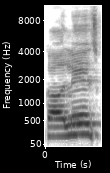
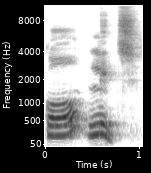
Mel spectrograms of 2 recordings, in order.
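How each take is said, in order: First: The last syllable ends with an 'ej' sound. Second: The last syllable ends with an 'ij' sound. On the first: The speaker calls it wrong. "కాలేజ్ కాదు" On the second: The speaker calls it right. "ఇజ్ అని చెప్తాం"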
